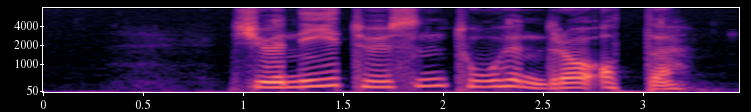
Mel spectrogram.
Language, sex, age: Norwegian, female, 45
